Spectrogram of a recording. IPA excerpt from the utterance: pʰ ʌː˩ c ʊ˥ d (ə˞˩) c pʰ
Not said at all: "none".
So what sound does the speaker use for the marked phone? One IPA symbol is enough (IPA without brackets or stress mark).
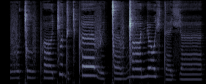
ə˩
